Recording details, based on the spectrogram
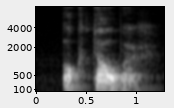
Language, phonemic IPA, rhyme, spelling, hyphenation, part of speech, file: Dutch, /ˌɔkˈtoː.bər/, -oːbər, oktober, ok‧to‧ber, noun, Nl-oktober.ogg
- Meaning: October (the tenth month of the Gregorian calendar, following September and preceding November)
